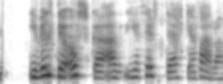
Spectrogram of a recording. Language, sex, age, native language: Icelandic, female, 13, Icelandic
